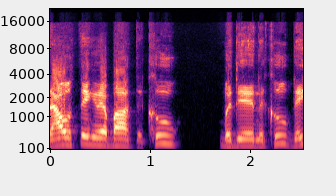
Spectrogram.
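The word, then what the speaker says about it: Coup: You don't pronounce the P. It's the Coop.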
